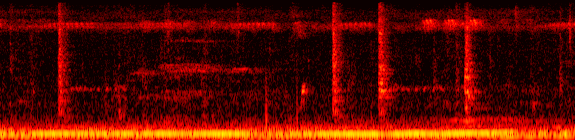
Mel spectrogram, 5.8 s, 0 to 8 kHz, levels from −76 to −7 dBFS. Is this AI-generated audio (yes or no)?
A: no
